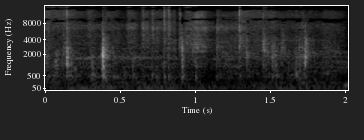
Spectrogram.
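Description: Printed paper pattern sheets rustling faintly as they are handled and turned, with soft scattered crackles and one sharper crackle about half a second in.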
